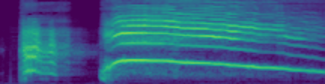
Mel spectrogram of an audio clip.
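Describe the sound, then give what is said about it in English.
A voice imitates a spooky shriek from the sky. A short breathy vocal burst comes first, then a loud, sustained, high, voiced wail that slowly falls in pitch. “the loudest shriek she's ever heard. I know that wasn't the loudest shriek.”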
